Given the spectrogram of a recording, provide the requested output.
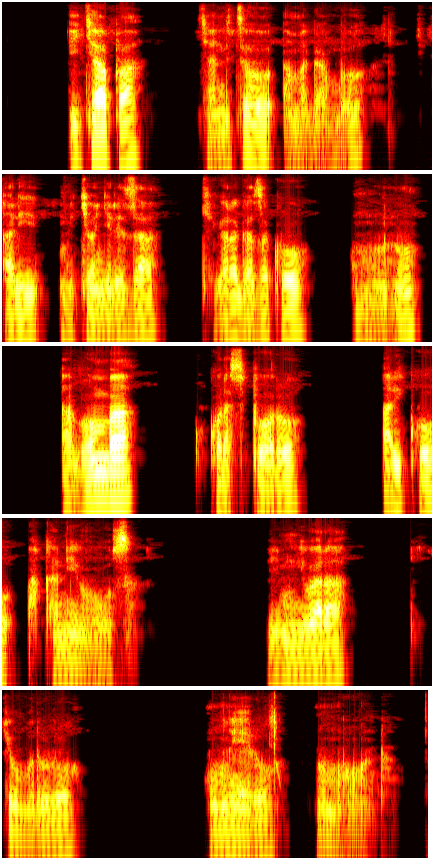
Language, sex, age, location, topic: Kinyarwanda, male, 36-49, Kigali, health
